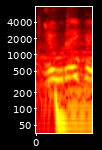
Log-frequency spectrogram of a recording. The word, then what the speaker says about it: Eureka: Yeah, Eureka is the right Italian pronunciation.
